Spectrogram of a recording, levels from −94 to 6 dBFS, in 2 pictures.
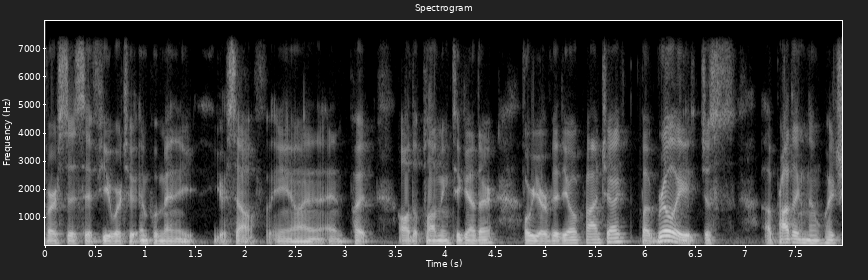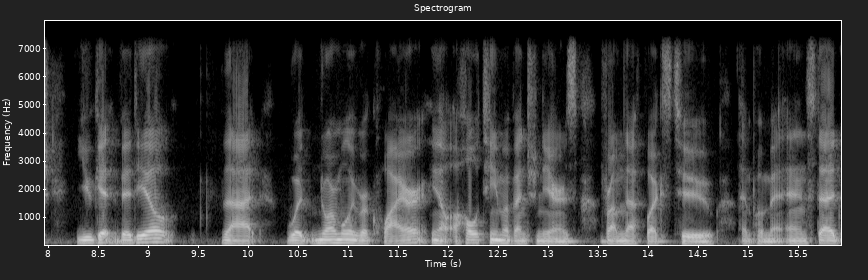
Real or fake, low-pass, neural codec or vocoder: real; 7.2 kHz; none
